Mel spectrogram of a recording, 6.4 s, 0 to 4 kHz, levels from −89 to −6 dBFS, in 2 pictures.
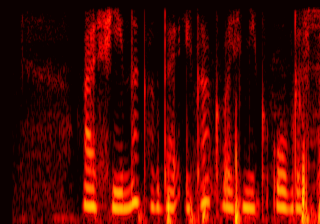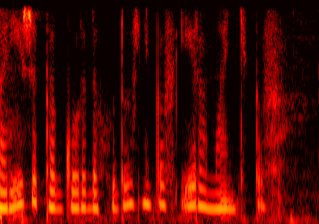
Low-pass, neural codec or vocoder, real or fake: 3.6 kHz; none; real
